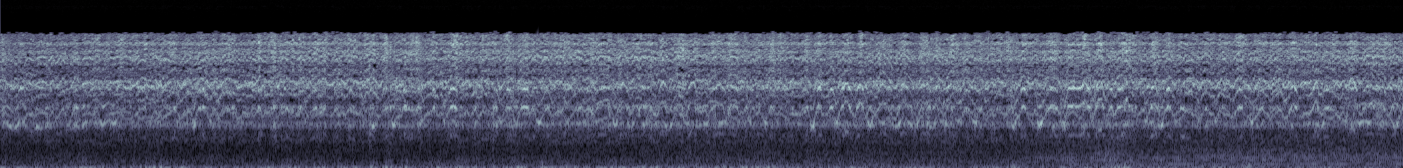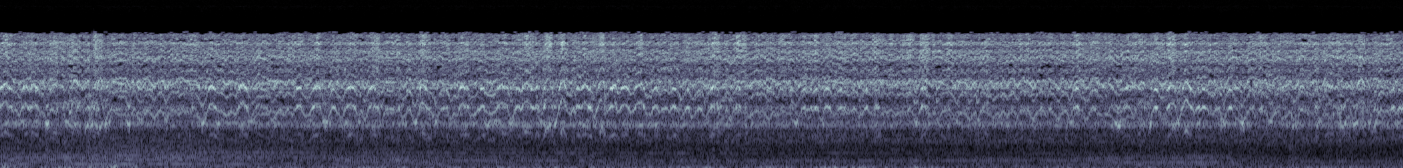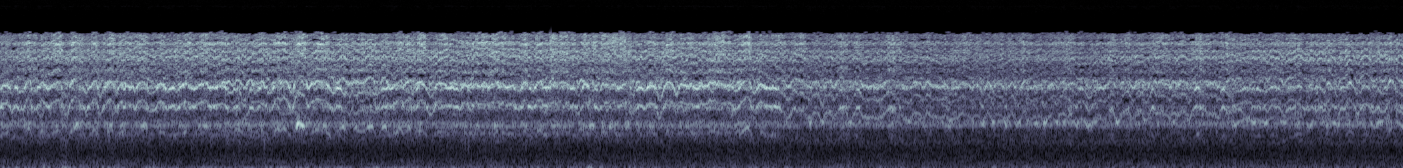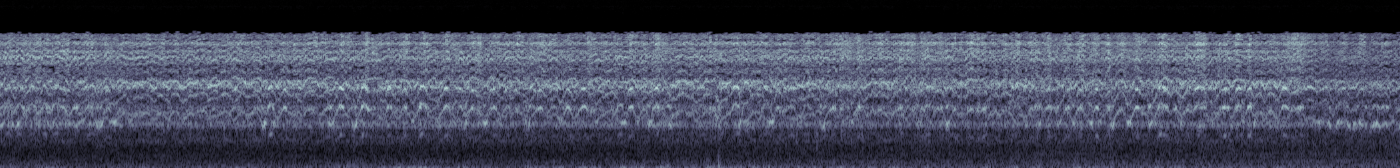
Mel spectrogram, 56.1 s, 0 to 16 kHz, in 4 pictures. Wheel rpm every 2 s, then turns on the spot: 140, 160, 160, 160, 160, 160, 160, 160, 160, 160, 160, 160, 160, 160, 180, 200, 200, 200, 160, 150, 160, 160, 160, 160, 160, 170, 160, 160.
none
